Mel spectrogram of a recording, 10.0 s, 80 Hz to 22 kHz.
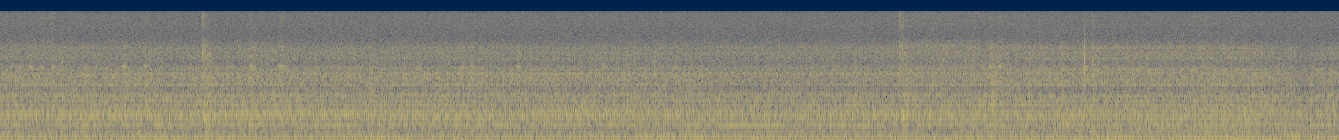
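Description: Box truck driving at about 32 mph, heard from inside the cab: a steady mix of engine and road noise, with a few faint ticks.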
